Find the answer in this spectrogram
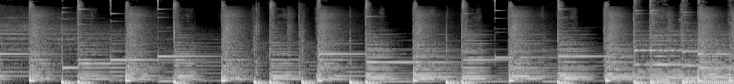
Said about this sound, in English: Jingle bells all the way.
